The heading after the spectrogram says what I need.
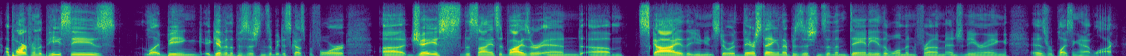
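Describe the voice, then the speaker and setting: Guy gm-ing a tabletop game, rambly casual explaining, smooth voice, kinda dull dry mic. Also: medium pitch, moderate pace, bright, forceful tone, dry recording. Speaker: game master.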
